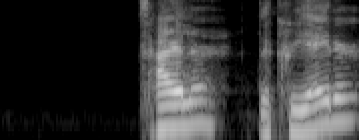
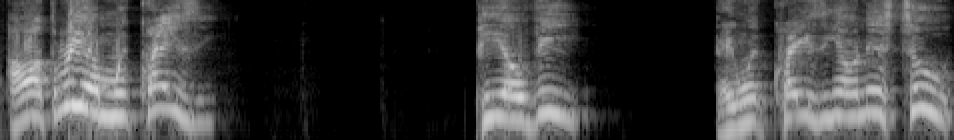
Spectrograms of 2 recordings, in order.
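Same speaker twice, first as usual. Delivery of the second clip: higher, louder hype; excited hype; 7 semitones higher, 6 dB louder than usual. Real, not acted. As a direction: rave about it. Hyped praise.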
